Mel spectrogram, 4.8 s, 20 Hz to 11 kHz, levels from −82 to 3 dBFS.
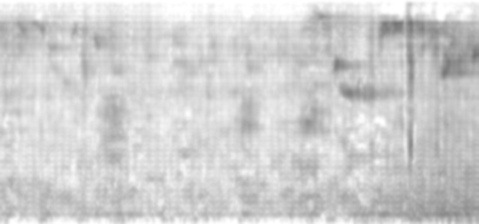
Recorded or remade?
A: remade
